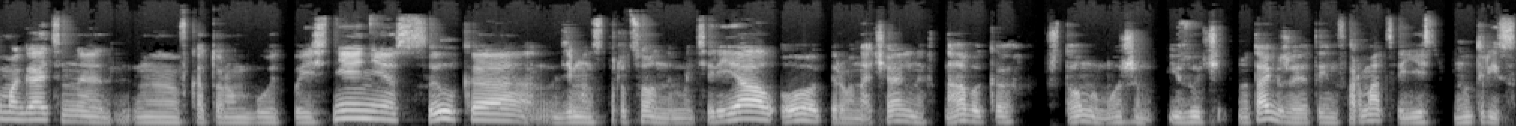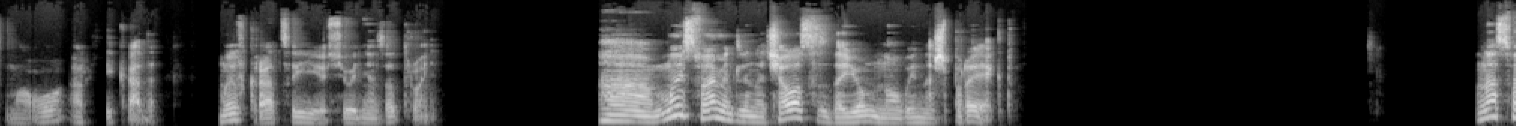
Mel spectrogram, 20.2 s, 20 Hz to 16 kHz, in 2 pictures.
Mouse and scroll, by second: 16.8 click.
